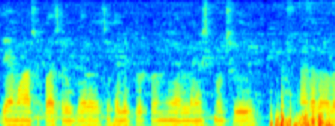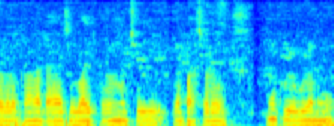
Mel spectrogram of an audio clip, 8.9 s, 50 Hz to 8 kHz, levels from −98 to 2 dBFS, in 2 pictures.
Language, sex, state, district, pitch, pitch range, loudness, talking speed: Gujarati, male, Gujarat, Gandhinagar, 100 Hz, 95-100 Hz, -27 LUFS, 140 wpm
